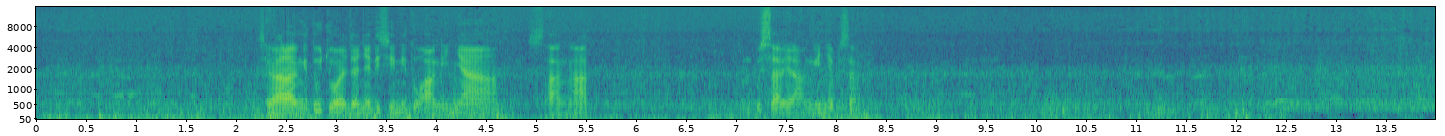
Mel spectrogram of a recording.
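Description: Bicycle tyres roll steadily along a paved road.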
